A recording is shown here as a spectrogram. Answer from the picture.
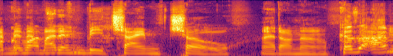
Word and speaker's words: Chimecho: like I keep thinking of how there's Chimchar, and then if you say chime, you lose the E, so shouldn't it be Chimeco?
